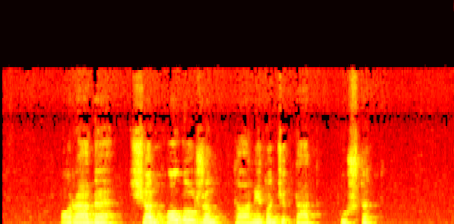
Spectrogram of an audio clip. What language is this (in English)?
Mari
